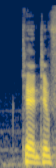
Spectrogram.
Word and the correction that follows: Tantive: Pronounced tantive.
